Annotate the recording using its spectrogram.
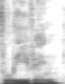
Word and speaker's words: Lee Ving: There's Lee Ving. I am pronouncing his name correctly. It's Leaving. He is the blackmailer Mr. Body.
